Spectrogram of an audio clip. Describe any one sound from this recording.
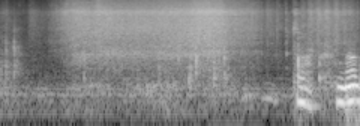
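Sugar pours from a paper bag into a bowl with a steady hiss.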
